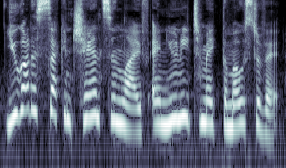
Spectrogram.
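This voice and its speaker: A young woman wrestler from a video game story. Her voice sits a little high. She talks like a loyal friend, sarcastic and encouraging, in scripted cutscene dialogue. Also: expressive, fast, a little mellow.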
